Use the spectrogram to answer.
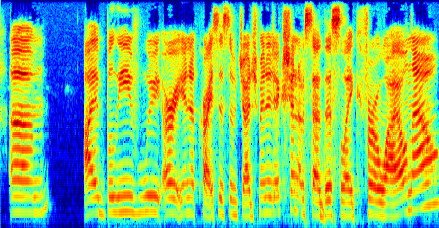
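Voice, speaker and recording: A normal speaking voice moves at a fairly slow pace with ordinary pitch variation. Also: woman. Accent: American. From United States. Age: 30s. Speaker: podcast guest. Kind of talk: interview conversation. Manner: casual, many fillers.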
